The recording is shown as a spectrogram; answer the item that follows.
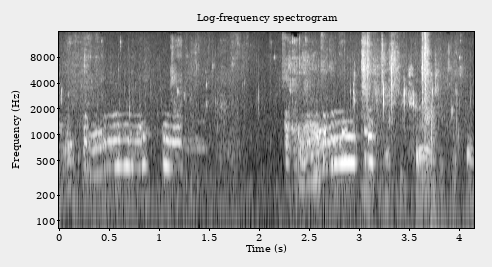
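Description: Chicken clucking in two short bouts, one about a second long near the start and another a little past the middle.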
